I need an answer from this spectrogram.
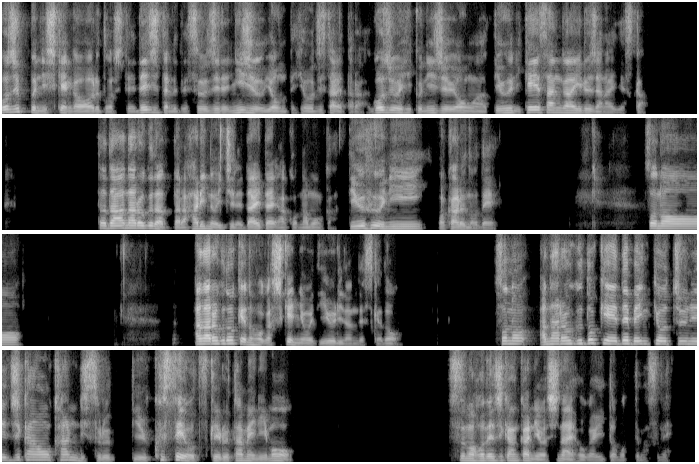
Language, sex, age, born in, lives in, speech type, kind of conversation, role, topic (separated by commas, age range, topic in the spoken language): Japanese, male, 20-24, Japan, Japan, conversation, podcast, guest, 通知やスマホの誘惑を、あなたはどのように断っていますか？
